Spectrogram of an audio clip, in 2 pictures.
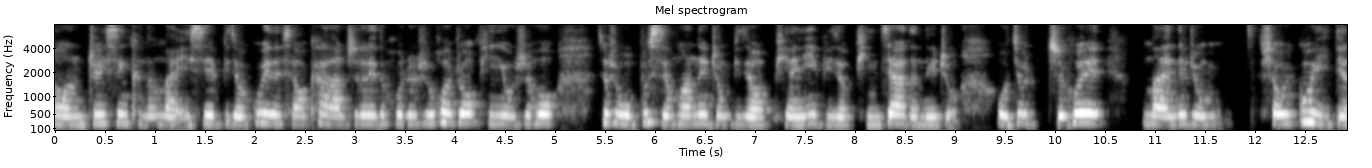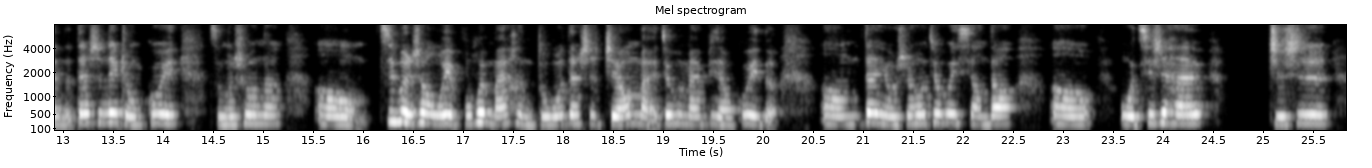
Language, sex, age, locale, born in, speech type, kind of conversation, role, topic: Chinese, female, 20-24, zh-CN, China, conversation, advice, user, 我怎样才能抵抗诱惑，避免短期满足并坚持长期目标？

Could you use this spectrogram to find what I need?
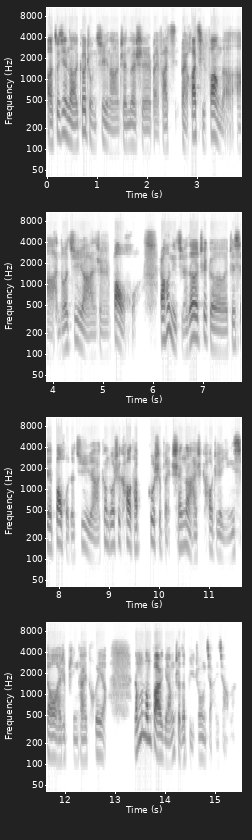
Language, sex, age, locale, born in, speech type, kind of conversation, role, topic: Chinese, male, 35-39, zh-CN, China, conversation, podcast, host, 你觉得一部剧之所以能爆火，最关键的因素有哪些？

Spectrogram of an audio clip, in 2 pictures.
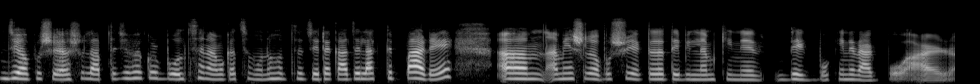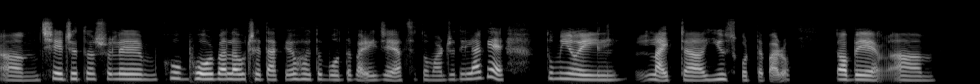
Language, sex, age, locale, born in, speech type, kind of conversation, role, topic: Bengali, female, 25-29, bn-BD, Bangladesh, conversation, advice, user, শেয়ার করা কর্মস্থলে আমি কীভাবে মনোযোগ ধরে রাখতে পারি?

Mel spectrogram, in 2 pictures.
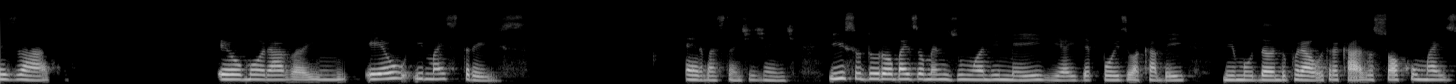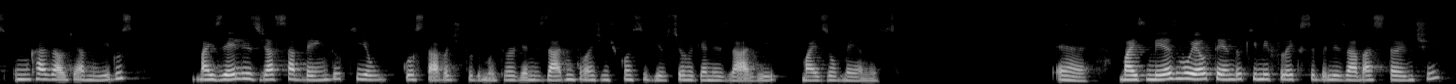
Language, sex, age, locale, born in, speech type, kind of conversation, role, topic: Portuguese, female, 30-34, pt-BR, Brazil, conversation, podcast, guest, Como você divide as tarefas com quem mora com você?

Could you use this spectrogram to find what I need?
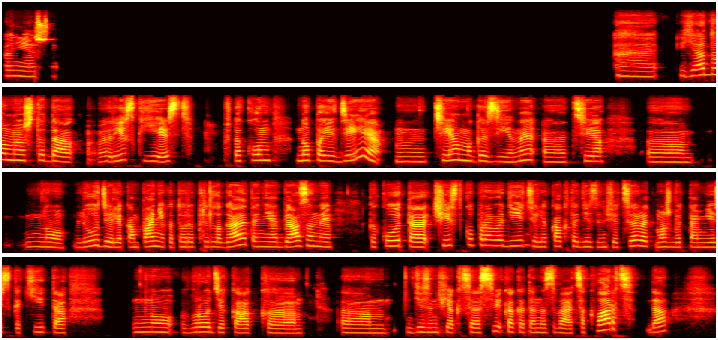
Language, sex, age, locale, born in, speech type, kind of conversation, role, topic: Russian, female, 45-49, ru-UA, Ukraine, conversation, advice, advisor, Как экономно покупать одежду и подарки, не теряя стиль и качество?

